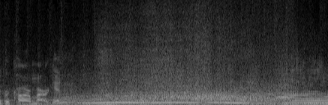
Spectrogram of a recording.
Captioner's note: car engine roars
